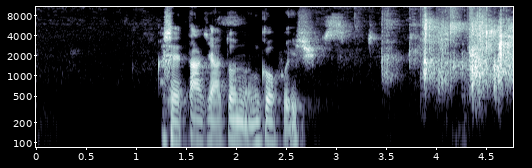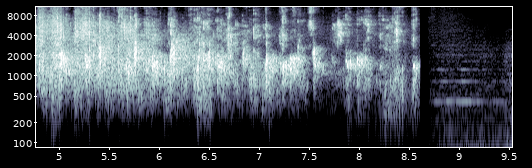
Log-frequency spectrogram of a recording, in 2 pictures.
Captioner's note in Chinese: 眾鼓掌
